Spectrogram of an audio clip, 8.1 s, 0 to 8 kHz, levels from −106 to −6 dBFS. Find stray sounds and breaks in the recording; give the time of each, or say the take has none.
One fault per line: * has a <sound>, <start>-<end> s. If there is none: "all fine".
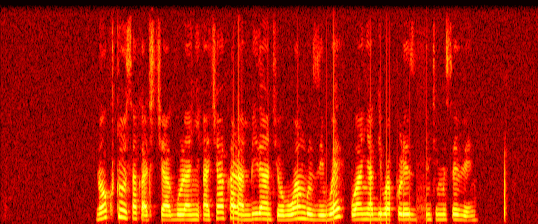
* has a dropout, 6.2-6.4 s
